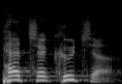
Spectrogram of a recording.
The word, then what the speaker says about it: PechaKucha: Vanessa was the one who invited Carol and I to our first, how do you pronounce it? Pechakucha. Pechakucha, yes.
